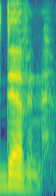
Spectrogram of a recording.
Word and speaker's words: Devon: This is Devon. Rhymes with heaven, but he's closer to the devil.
